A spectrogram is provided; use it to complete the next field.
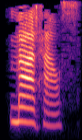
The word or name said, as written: madhouse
